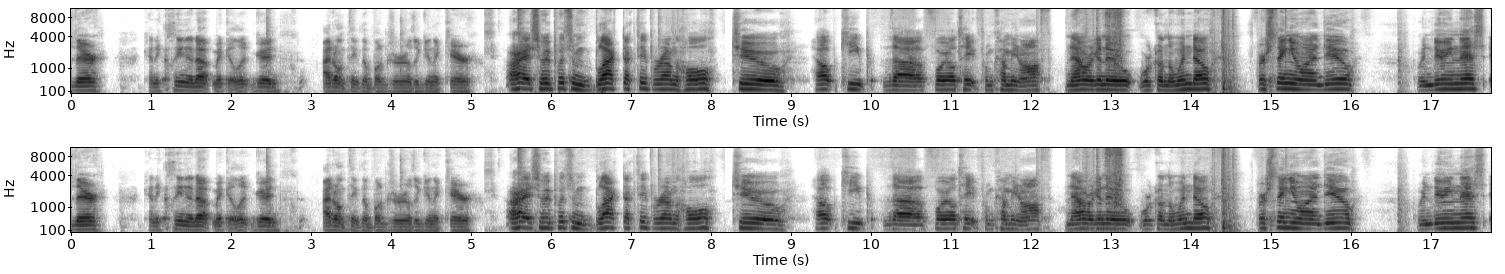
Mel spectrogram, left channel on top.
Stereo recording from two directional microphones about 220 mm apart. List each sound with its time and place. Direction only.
0.0 s speech: centre (ahead or behind)
5.5 s speech: 55° left (ahead or behind)
16.8 s speech: 50° left (ahead or behind)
